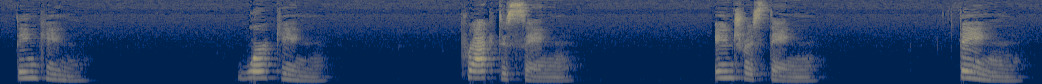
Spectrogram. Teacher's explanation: don't release your tongue and don't just produce the n in the front it's a sound in the back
